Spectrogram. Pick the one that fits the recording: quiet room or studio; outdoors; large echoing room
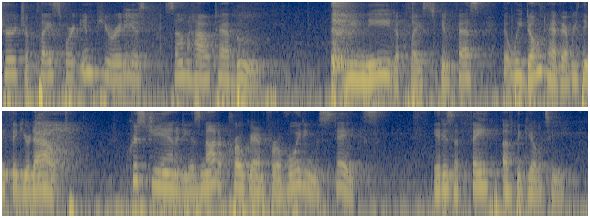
large echoing room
